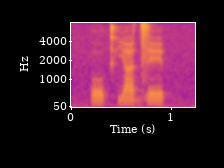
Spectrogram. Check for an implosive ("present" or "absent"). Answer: absent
